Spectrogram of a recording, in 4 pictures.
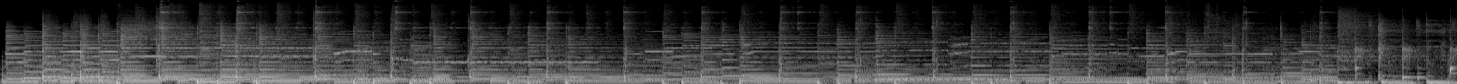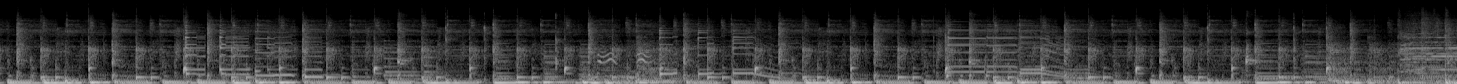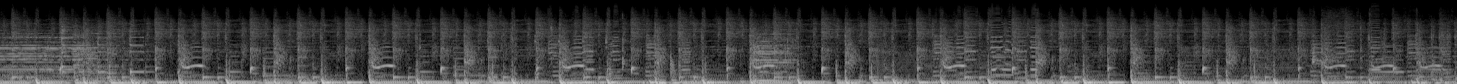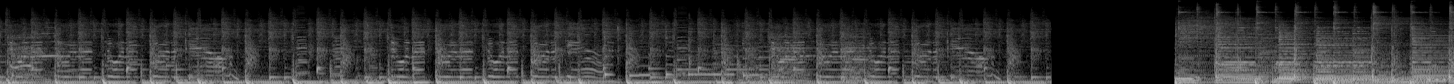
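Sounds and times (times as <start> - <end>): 
music: 0.0 - 54.2, 55.5 - 58.2.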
